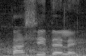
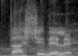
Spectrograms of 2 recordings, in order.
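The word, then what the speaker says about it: Tashi delek: the morning afternoon or evening yeah you say tashi dele tashi dele tashi and what does that mean like namaste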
